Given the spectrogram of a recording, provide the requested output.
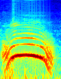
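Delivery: loud, high trumpeting hoot; badly faked elephant trumpet; elephant noise. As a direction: hoot out a clumsy elephant call. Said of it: "did an elephant noise".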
